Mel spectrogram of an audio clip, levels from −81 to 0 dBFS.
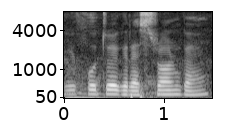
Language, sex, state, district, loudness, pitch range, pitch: Hindi, male, West Bengal, Alipurduar, -15 LUFS, 140-150 Hz, 145 Hz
